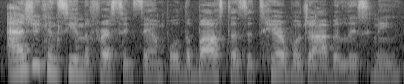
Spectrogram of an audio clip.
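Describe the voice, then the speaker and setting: A woman's voice: lowish voice, steady tone, fairly quick. A woman giving an explanatory presentation, as a student presenter would. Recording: faint background noise.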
